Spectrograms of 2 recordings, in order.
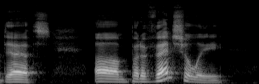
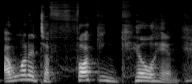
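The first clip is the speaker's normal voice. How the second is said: ordinary talk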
